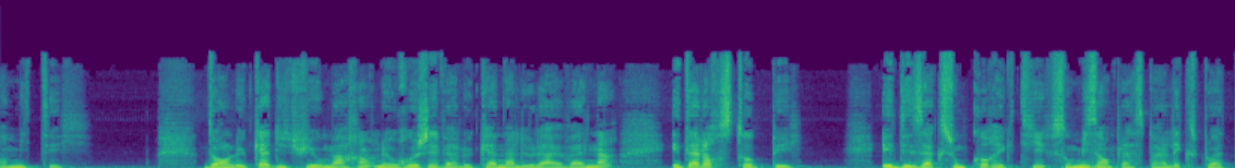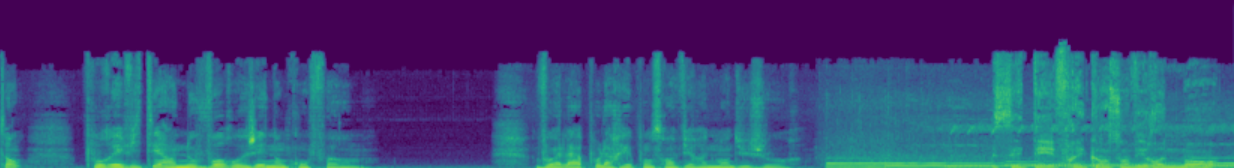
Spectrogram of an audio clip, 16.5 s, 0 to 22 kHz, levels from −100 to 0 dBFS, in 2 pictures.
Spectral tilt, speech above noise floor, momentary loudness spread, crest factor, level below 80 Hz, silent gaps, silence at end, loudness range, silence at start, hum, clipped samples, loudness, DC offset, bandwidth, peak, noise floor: -5 dB/octave; 34 dB; 11 LU; 18 dB; -52 dBFS; none; 0 s; 4 LU; 0 s; none; under 0.1%; -23 LUFS; under 0.1%; 15.5 kHz; -6 dBFS; -56 dBFS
